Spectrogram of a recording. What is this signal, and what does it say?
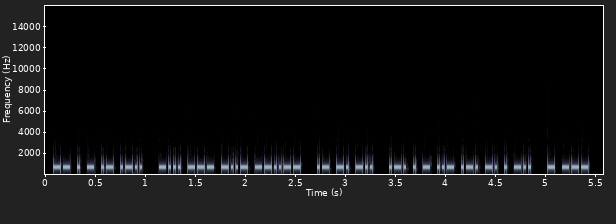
Morse code, heard as a keyed tone, about 48 wpm, 700 Hz. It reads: METAL BOX, AND RETURNED TO
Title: A Sound Of Thunder 50wpm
